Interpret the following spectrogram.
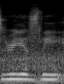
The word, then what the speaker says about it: Risley: It's Risley. It's a British surname. Oh, I see. Okay. I will stick with the Risley pronunciation for now.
